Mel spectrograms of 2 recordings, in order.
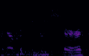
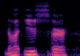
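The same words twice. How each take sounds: First: Much softer embarrassed apology; apologizing to a guard below, much softer; sheepish apology. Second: Louder called-down apology; calling down to a guard below, louder. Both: Retold or imitated. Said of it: "And I was like".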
